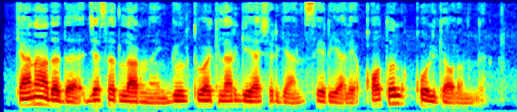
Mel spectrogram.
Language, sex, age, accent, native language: Uzbek, male, 18-24, Namangan, Uzbek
